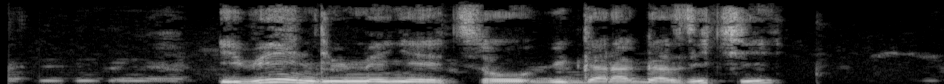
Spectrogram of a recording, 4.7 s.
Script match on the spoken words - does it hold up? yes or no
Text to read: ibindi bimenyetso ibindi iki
no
